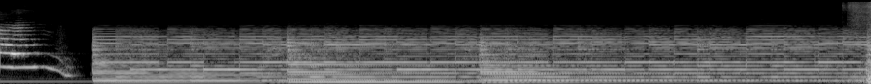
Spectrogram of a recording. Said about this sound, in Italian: su Kaiser Karl e la sua stupenda e viziatissima micia birmana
